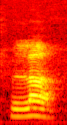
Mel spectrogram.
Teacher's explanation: ल बोलते ही आप देखोगे कि आपकी जो टंग है, जो जीभ है, वो ऊपर की तरफ फोल्ड हो जाएगी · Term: पार्श्विक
